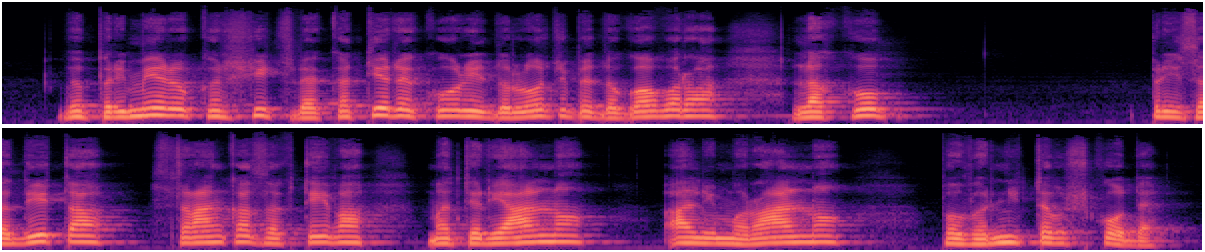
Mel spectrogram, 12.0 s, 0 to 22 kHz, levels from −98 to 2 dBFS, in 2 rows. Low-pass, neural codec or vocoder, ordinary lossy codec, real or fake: 19.8 kHz; autoencoder, 48 kHz, 128 numbers a frame, DAC-VAE, trained on Japanese speech; MP3, 96 kbps; fake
